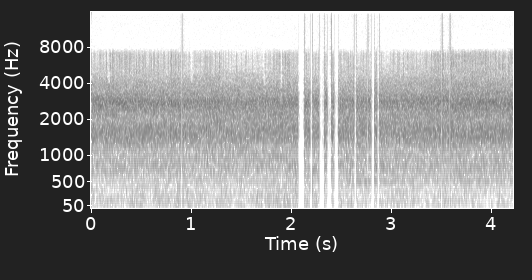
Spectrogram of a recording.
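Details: Steady broadband rushing wind noise fills the recording, broken by a few brief near-silent dropouts halfway through, with no animal voice heard.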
